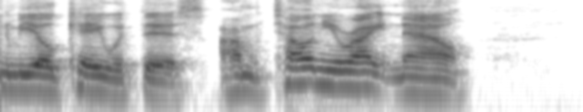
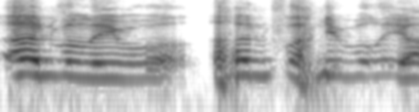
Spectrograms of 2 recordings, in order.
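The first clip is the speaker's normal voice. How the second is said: amazed disbelief; 7 semitones higher than usual. Real, not acted. Reacting to cat carrier story.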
